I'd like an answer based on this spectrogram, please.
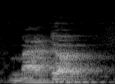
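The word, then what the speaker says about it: matter: Okay, अब ये क्या है, मैं, TTER, टर, मैटर, इसको मैटर बोलते हैं, लेकिन बड़े क्लास में जब जाओगे तो वो आर का भी साइलेंट, आर भी छोटा हो जाएगा, कम साउंड निकलेगा, मैटर। ओके, आर भी बाद में चुप हो जाएगा।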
